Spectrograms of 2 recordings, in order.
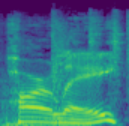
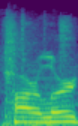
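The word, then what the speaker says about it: Parler: it is in fact pronounced parle looks like parlor to us English speakers but no it is parle as in the French parle they handle their Derek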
